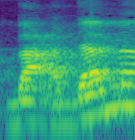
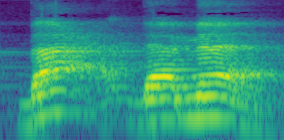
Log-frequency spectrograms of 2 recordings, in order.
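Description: First: بعدما said quickly as the mistake; wrong reading. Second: بعدما said slowly and clearly; correct reading. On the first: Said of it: "خطأ". (بعدما الخاطئة) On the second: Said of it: "الصواب". (بعدما الصحيحة ببطء) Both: Shown as a demonstration.

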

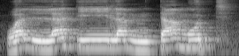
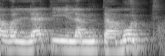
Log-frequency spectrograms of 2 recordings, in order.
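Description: First: والتي لم تمت slow, clean rounded u in تمت; correct recitation. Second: والتي لم تمت with the damma tilted, lax; wrong reading. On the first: Teacher models verse for students, slow and exact. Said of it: "والتي لم تمت هكذا". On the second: Teacher shows the mistake to avoid, tilted vowel. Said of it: "لا أقرأها والتي لم تمت". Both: Shown as a demonstration.

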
